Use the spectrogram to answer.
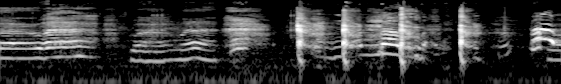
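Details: Children singing in high voices, interrupted by several short, sharp cough bursts from one child.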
